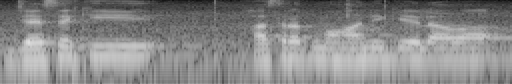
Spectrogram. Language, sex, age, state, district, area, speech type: Urdu, male, 30-45, Delhi, North East Delhi, urban, spontaneous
